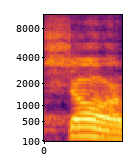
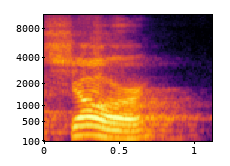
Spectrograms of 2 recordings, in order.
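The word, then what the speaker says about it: שר: We got Shar, which they saying is Sar, but we don't even use their pronunciation anyway.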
